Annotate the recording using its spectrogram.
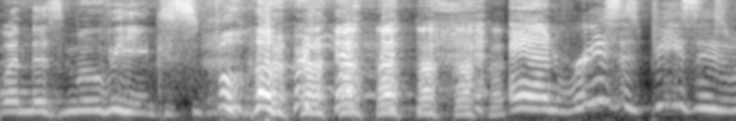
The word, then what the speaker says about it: Reese's Pieces: There is some contention about how to say it, but that is the correct way. – At least you don't say Reese's Pieces. – No, don't do that. That's wrong. So the thing about that, they were the second choice.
